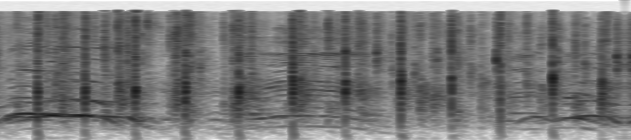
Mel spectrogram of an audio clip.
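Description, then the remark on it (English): Steady, rhythmic, sharp hand clapping led by one person, about four claps per second, while voices talk and call out over the beat. “Hold on. I gotta lead the clap.”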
